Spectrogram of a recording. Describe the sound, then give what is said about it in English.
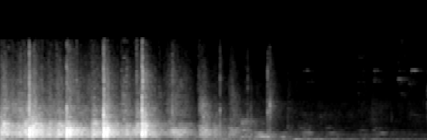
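A seated audience claps hands together after a prayer in a dense, steady patter of applause, with a few sharper claps standing out, then the clapping thins and fades out over the final seconds. “You may clap your hands, amen, as, you, as you're seated.”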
